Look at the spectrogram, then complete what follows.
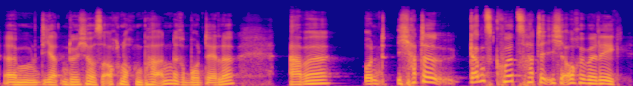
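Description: Male podcast co-host, average pitch, loose rambling delivery that circles and repeats words. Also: lively intonation, normal speed, a little mellow. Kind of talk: casual podcast chat.

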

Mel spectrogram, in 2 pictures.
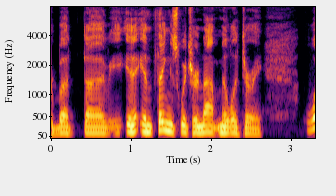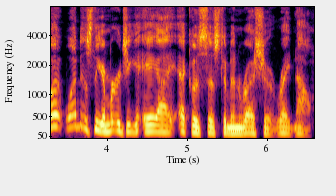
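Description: A man hosting an interview podcast, who speaks in a measured way and asks follow-up questions. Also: mid-range voice, no echo, clean studio sound. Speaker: podcast host.

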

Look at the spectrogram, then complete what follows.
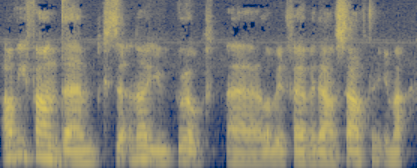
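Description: A man's voice: mid-range voice, quick pace, a bit bright, slightly rough. Curious male podcast co-host. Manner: inquisitive, hesitant phrasing. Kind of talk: casual conversation.

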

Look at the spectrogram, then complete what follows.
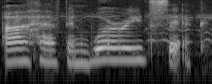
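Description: A woman's voice: a little high, little pitch movement, slow, creaky, darkish tone, soft background music. A woman playing a poised, guarded and defiant 1920s Harlem woman in an audio drama, polite but curt. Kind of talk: period audio drama acting.

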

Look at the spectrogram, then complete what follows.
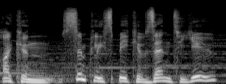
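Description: A man voicing a calm little Buddhist monk who speaks politely and plainly with curiosity. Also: mid-range voice, moderate pace, soft background music, voice pushed up, lightly acted. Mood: curious.

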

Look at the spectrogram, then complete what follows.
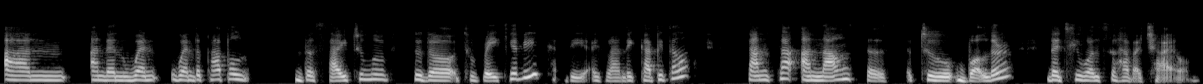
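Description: A woman with a Catalan accent, a native Catalan speaker, talking as a guest on a podcast in a halting way with many fillers and restarts. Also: mid-range voice, no room sound, phone-quality sound. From Catalonia, Spain. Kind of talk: podcast interview.

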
